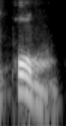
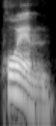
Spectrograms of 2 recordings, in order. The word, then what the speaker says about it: poem: উনি পোয়েম কে বলছে পোম। So I got very confused যে why she is uttering this word poem. Okay, but দেখেন ব্রিটিশরা কে বলছে poem, 2 syllable, right?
